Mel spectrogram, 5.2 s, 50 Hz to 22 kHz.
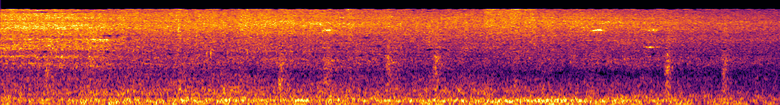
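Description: Two coupled Great Northern Class 313 electric multiple units running along the platform: a steady rumble with the wheels clicking now and then over the track.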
